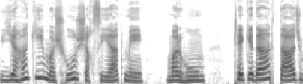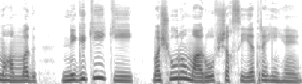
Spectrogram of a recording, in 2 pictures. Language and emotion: Urdu, neutral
